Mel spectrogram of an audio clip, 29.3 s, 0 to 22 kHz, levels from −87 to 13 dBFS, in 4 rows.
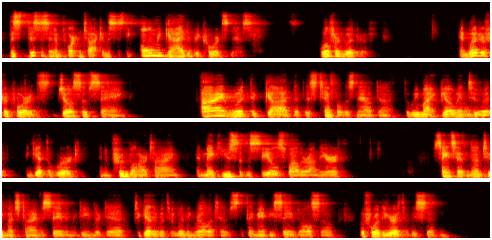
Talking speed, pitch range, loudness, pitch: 180 wpm, 115-140 Hz, -16 LUFS, 125 Hz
